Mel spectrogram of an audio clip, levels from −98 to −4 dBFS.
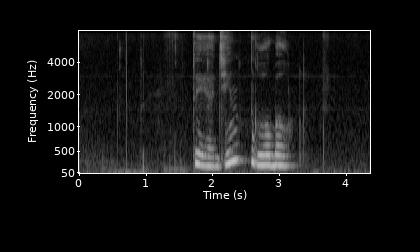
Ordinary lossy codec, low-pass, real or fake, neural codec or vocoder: none; none; real; none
